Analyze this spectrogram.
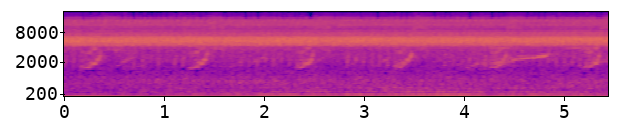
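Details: A continuous piercing insect buzz from a tsukutsukuboshi cicada, with quick rising chirps about once a second and one longer upward slide near the end, over a low steady hum.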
